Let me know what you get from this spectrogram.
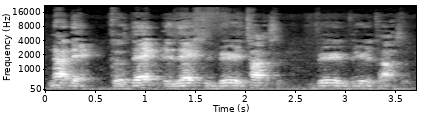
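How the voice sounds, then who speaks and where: Loud married guy on a podcast, rambly and jokey, sounds far from the mic in an echoey room. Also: lowish voice, steady tone, fairly quick. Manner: loud-voiced, joking and rambling. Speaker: podcast co-host. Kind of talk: casual podcast chat. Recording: roomy room, mic at a distance.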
